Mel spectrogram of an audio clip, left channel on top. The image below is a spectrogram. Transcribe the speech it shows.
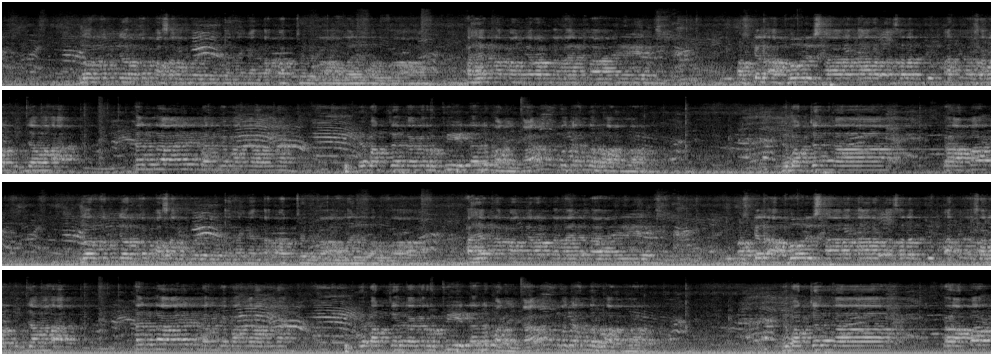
nyorkep pasang baju dengan tak adil ke Allah ya Allah akhirnya pangeran lain maskala aboris harat-harat salat Jumat salat berjamaah dan lain dengan pangeran hebat dan kagerbin ada pangeran kepada Allah Akbar hebat dan apa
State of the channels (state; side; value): noise; right; hum, 5 dB below the sound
